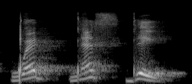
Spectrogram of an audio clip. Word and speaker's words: Wednesday: But in actual, there are only 2 syllables because the D in between is going silent there. And even, yes, the D is going silent. And you pronounce this word as Wednesday.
